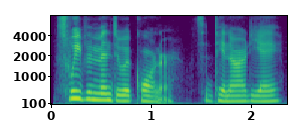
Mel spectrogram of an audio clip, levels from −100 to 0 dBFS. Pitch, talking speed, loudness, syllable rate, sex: 185 Hz, 180 wpm, -19 LUFS, 5.3 syllables/s, female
